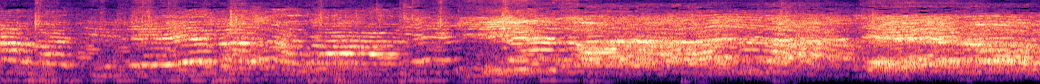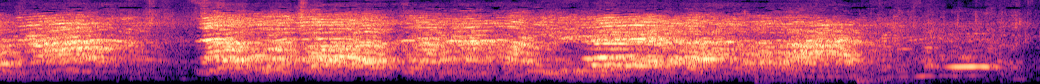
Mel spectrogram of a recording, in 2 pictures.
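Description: A crowd of schoolchildren shouting together in runs of a second or two, with short breaks between and a clear pause about six seconds in.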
